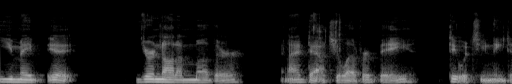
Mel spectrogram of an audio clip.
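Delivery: whispering with dead seriousness. Voicing Lilith getting in an opponent's face: whispering with dead seriousness. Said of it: "whisper to you with dead seriousness".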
